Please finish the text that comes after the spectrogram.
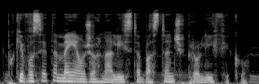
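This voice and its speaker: A man's voice: mid-range voice, quick pace. A man with a Brazilian accent hosting an interview in a translated voice-over. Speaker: interview host.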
